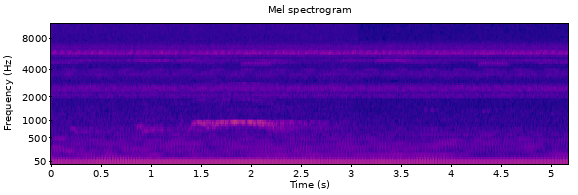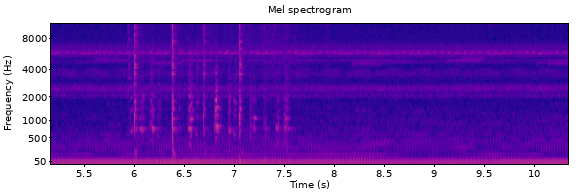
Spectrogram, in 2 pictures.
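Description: Dark, sustained horror-film underscore: a steady low drone with faint high tones, broken about six seconds in by a quick run of sharp clicks lasting a second or so.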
